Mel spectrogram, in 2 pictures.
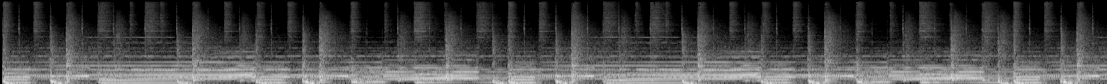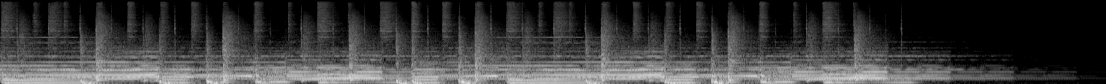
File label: loop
